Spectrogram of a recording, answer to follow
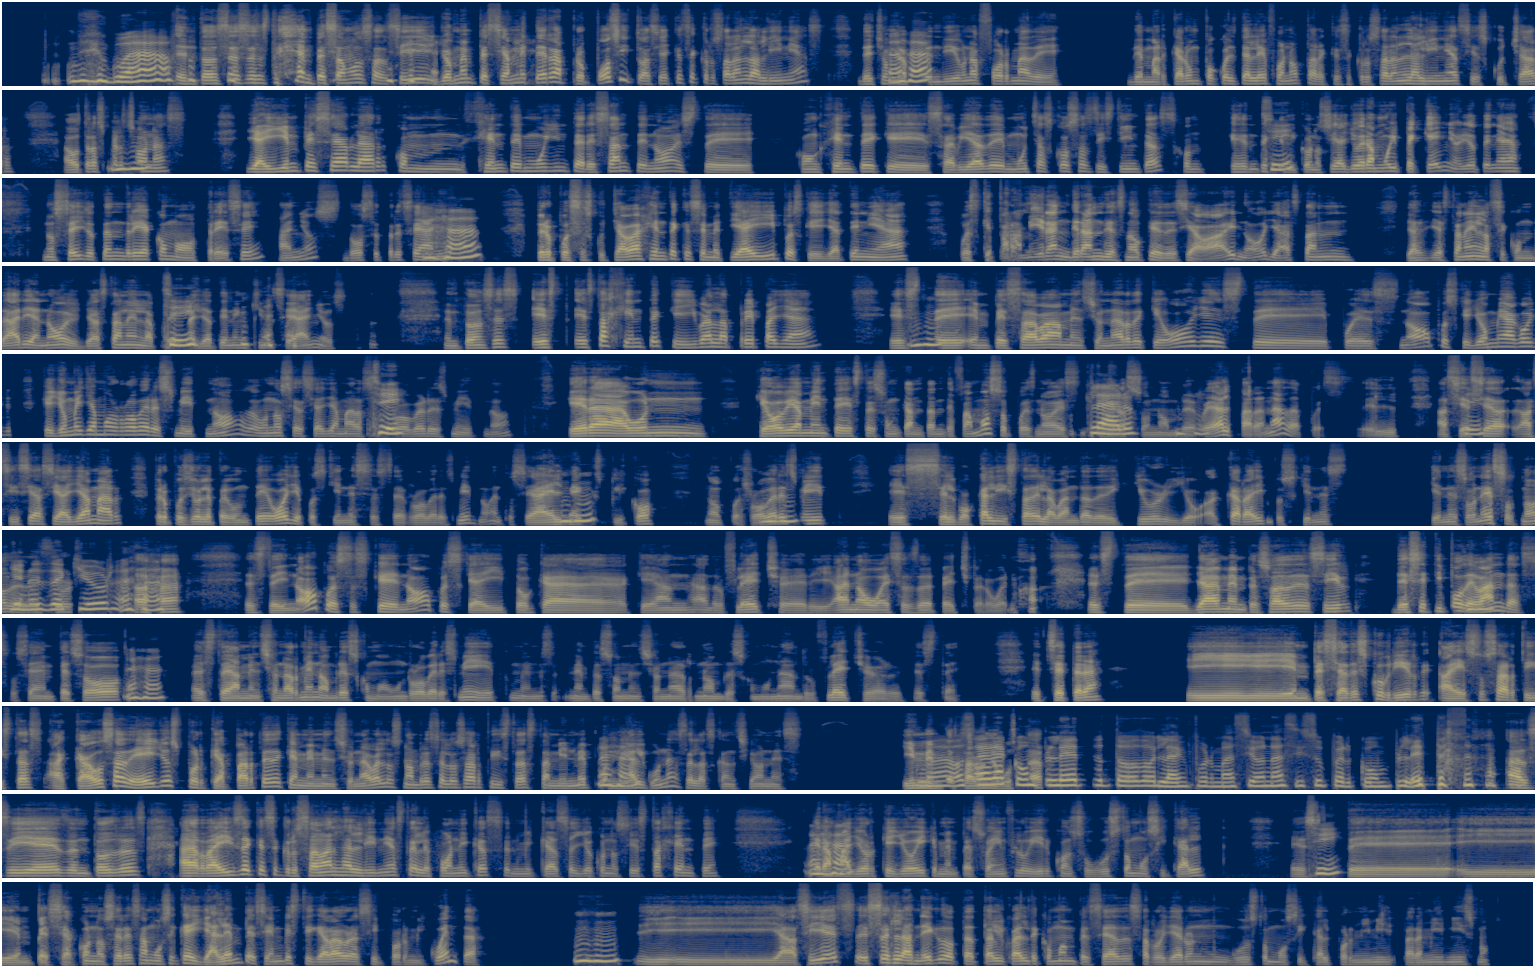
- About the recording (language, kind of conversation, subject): Spanish, podcast, ¿Cómo descubriste tu gusto musical?
- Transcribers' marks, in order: laughing while speaking: "Guau"; chuckle; laugh; laugh; chuckle; laugh; other background noise; other noise; drawn out: "Y"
